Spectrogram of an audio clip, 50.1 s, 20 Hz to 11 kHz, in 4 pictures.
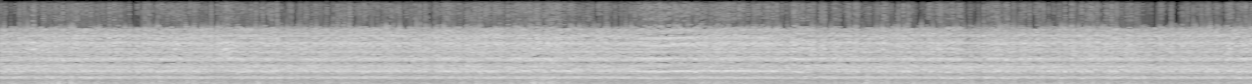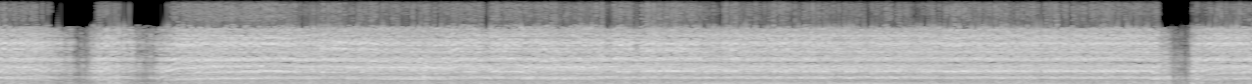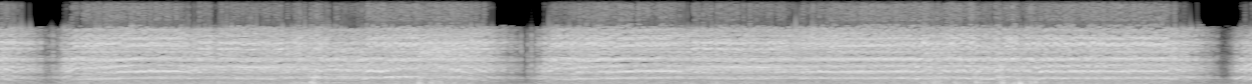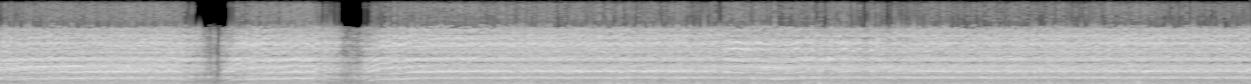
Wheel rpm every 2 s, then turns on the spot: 240, 230, 230, 230, 230, 230, 160, 150, 210, 220, 240, 230, 150, 180, 210, 120, 210, 210, 150, 180, 130, 220, 230, 230, 230.
none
